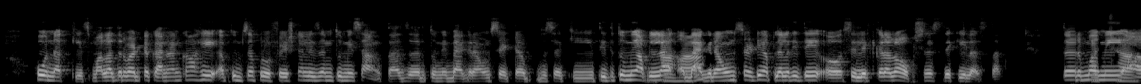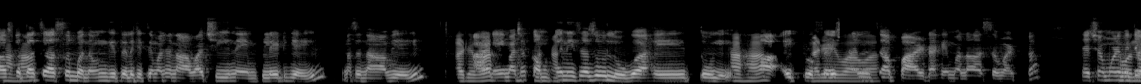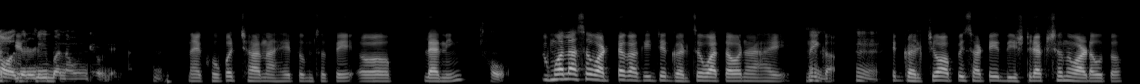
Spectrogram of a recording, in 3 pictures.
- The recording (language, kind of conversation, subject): Marathi, podcast, घरी कामासाठी सोयीस्कर कार्यालयीन जागा कशी तयार कराल?
- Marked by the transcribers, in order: in English: "प्रोफेशनलिझम"; in English: "सेटअप"; tapping; other background noise; other noise; chuckle; in English: "प्लॅनिंग"; in English: "डिस्ट्रॅक्शन"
